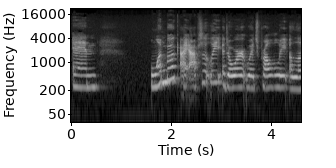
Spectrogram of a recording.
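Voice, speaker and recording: Against noticeable background noise, a woman with a non-native accent speaks at a fairly high pitch. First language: not English. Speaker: booktuber. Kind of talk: casual book recommendation vlog. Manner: animated.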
